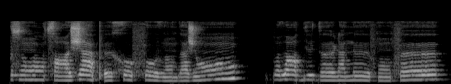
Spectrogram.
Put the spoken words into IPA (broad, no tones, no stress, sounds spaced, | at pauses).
z õː sˤ əː ʒ a pʼ ø x o f o ð ɔ̃ d̪ a ʒ ɔ̃ː | b y ðˤ i d̪ y d̪ œː ɳ a n̪ øː f õː f œː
